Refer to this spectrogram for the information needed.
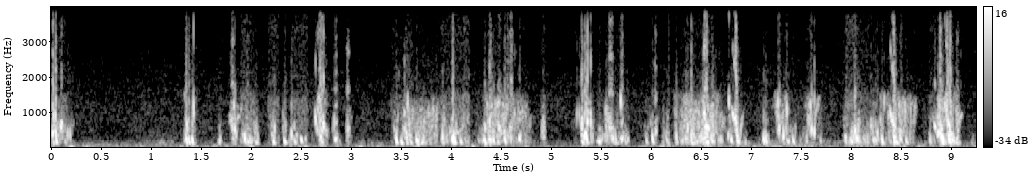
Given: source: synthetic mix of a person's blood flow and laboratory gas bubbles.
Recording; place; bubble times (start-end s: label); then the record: Doppler ultrasound of blood flow; subclavian vein
0.00-0.24 s: bubbles
1.33-1.49 s: bubbles
1.68-1.74 s: bubbles
1.79-2.10 s: bubbles
2.18-2.59 s: bubbles
2.62-2.92 s: bubbles
2.96-3.03 s: bubbles
3.41-4.21 s: bubbles
4.26-4.83 s: bubbles
4.90-4.98 s: bubbles
5.23-5.81 s: bubbles
5.94-6.09 s: bubbles
6.12-6.19 s: bubbles
6.23-6.94 s: bubbles
7.11-7.73 s: bubbles
7.93-8.68 s: bubbles
8.79-9.15 s: bubbles
From the record:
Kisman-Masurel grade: 333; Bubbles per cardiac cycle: rolling drumbeat, 9 or more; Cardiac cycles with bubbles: 50 to 99%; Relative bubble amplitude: loud (0.450 to 0.775); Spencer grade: 3 (all of the cardiac periods contain showers or single bubble signals, but not dominating or overriding the cardiac motion signals); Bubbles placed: anywhere in the cardiac cycle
